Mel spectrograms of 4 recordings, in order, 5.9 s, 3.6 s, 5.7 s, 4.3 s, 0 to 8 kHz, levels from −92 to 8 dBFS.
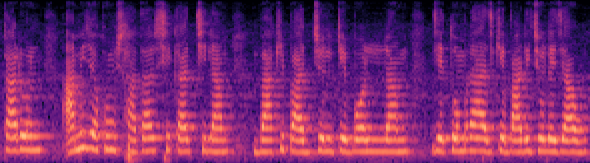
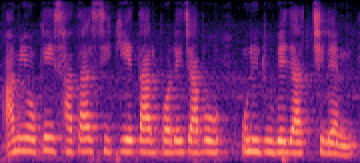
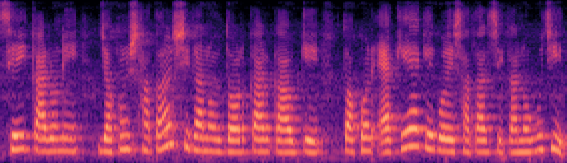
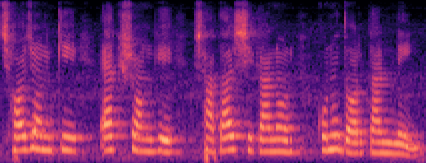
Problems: constant background noise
